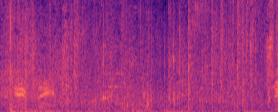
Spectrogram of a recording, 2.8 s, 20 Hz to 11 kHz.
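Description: Battle gunfire and cannon booms in the game Red Dead Redemption 2, a dense, loud barrage of overlapping shots and low rumbling blasts filling the whole stretch.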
